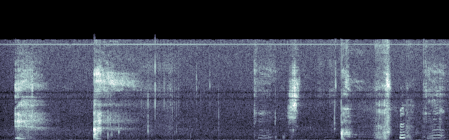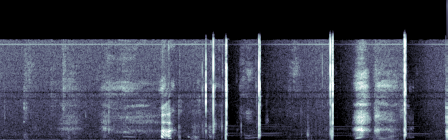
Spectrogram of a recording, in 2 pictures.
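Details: Pet rabbit sneezing repeatedly, several short, sharp sneeze bursts with quiet room noise between; owner suspects sawdust and is unsure about a vet visit.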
